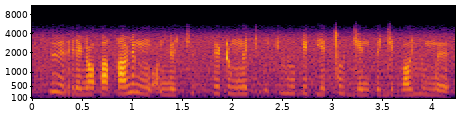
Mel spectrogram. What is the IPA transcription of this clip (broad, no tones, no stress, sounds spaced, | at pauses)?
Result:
ɨ r e ɳ ɔ ʔ ɔ q ɐ ɳ ɘ n ŋ ɔ̰ n ɳ ɨ c | ɨ ʈ u ŋ ɐ c ɡ ɔ̰ c ʎ u ɠ e pʲ ɛ ǀ u ɟ e n ʔ ɘ ɟ e d̪ ɔ ʎ u m ɘ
